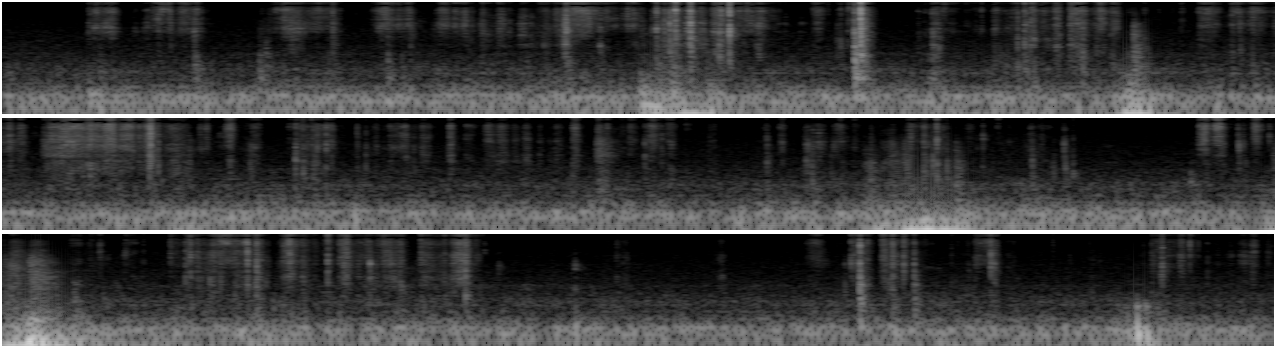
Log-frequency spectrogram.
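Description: Folded origami paper units handled and slid into one another by hand, rustling and crinkling, with a handful of soft thumps scattered through; the loudest thump comes about two-thirds of the way in.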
